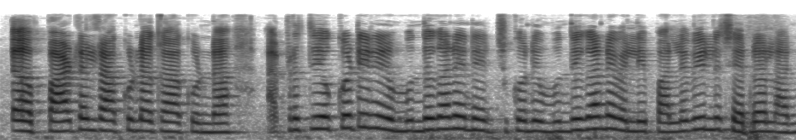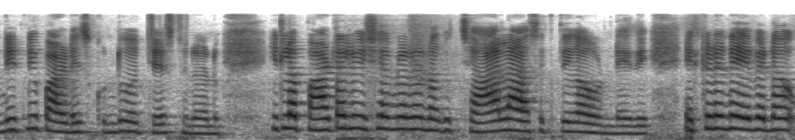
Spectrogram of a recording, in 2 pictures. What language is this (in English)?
Telugu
